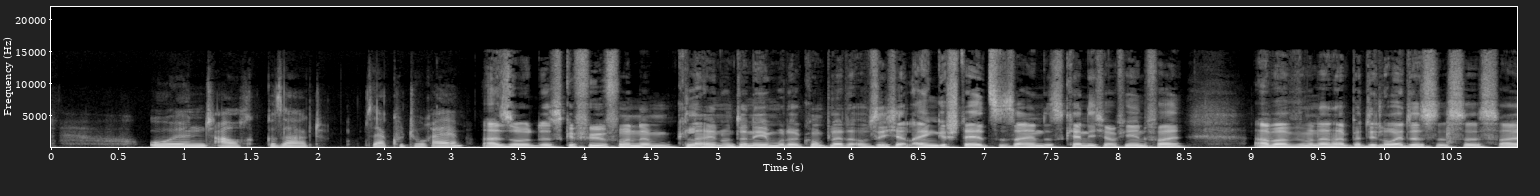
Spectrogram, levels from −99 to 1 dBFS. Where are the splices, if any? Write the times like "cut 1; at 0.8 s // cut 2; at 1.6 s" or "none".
cut 1; at 3.1 s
